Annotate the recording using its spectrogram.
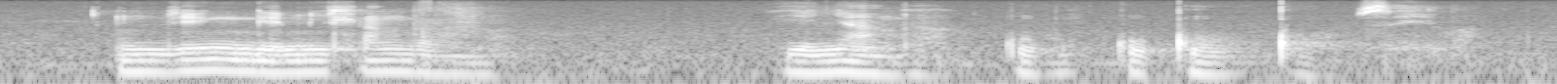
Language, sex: Zulu, male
